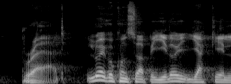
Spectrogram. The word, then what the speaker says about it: Brad: Con la D no toques a los dientes como lo haces en español y también como lo hace Mauricio. No es D, es simplemente Brad.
